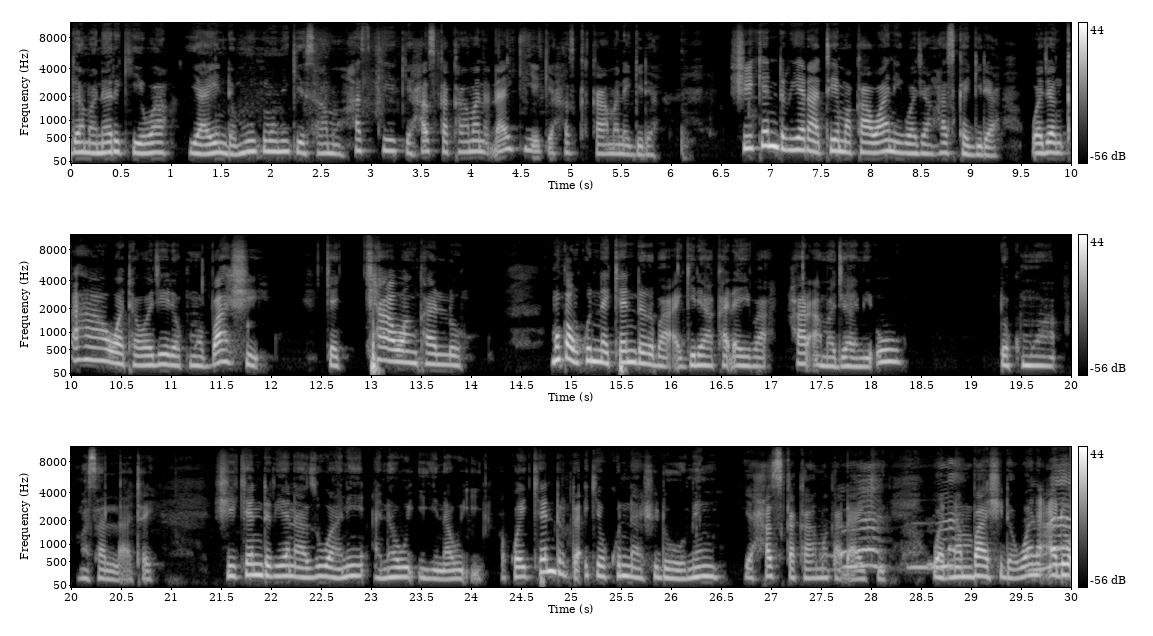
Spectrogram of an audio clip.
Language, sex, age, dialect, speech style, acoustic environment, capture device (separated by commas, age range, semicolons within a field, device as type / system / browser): Hausa, female, 25-34, Nigeria - Kano, excited, silence, mobile / Linux / Chrome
